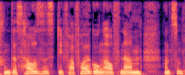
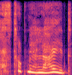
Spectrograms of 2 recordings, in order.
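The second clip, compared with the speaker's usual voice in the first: whispered, much higher pitch; 8 semitones higher than usual. A woman sunk to her knees apologizes; whispered. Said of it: "flüsterte sie".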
